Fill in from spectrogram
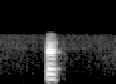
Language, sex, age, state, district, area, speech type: Sindhi, female, 18-30, Rajasthan, Ajmer, urban, conversation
